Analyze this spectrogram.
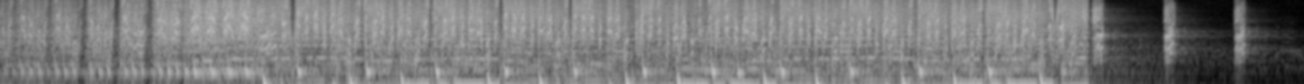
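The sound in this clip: A hip-hop DJ scratches records on turntables over a heavy, bass-driven beat at a hip-hop theater festival in Washington, D.C. The dense scratching runs continuously, then drops out, leaving a few short isolated scratch bursts.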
